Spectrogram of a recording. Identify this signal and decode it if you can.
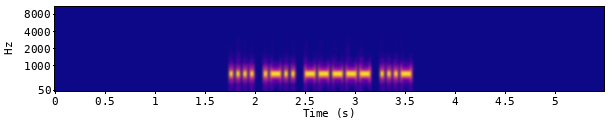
Morse code, heard as a keyed tone, about 36 wpm, 700 Hz. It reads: HL0V
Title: DXCC-100 Call Signs - 4 Characters - Repeated 3x - 35wpm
